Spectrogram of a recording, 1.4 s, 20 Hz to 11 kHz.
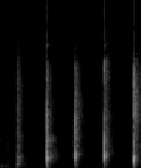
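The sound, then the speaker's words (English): Six sharp hand claps in a steady rhythm, roughly three per second, the last two coming quickly together. Loud, crisp and alone, with no talking. “Episode number Clap it 10.”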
